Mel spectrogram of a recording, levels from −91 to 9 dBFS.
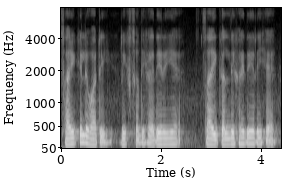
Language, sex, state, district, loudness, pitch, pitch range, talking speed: Hindi, male, Uttar Pradesh, Saharanpur, -14 LUFS, 125 Hz, 120-130 Hz, 165 wpm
